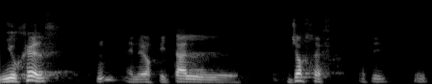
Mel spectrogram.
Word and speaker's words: Joseph: la implementación del New Health en el hospital Joseph, así se pronuncia, Lister, de la ciudad de Seguí en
